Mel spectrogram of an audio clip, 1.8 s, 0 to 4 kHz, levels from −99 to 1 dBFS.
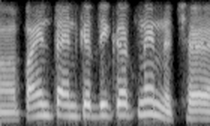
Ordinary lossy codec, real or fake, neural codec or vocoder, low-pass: Opus, 24 kbps; real; none; 3.6 kHz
